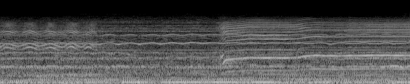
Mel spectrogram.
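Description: Live gospel music from a church band behind an altar call: a wavering melody with strong vibrato over sustained low bass, then a long held note coming in a little after two seconds in.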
